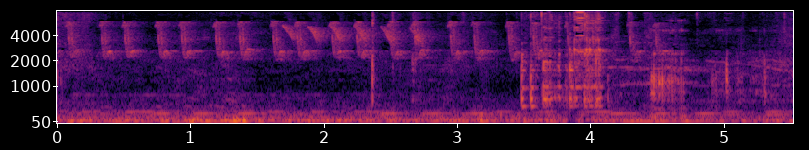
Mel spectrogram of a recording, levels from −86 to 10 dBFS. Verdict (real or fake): real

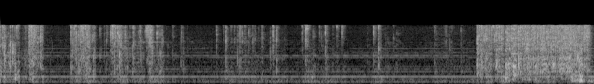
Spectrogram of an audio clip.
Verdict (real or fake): real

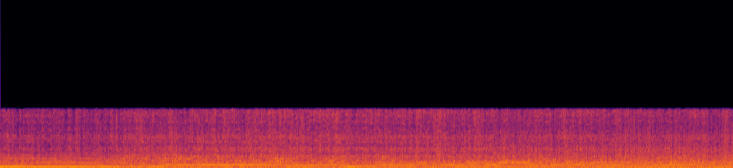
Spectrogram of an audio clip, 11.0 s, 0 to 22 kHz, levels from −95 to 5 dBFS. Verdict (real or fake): real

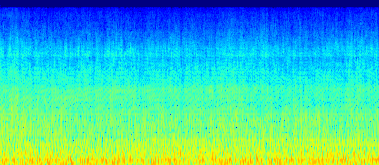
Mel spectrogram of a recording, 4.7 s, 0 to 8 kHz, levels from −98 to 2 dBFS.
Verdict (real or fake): fake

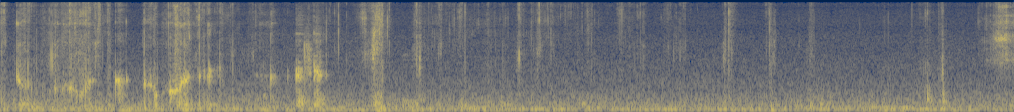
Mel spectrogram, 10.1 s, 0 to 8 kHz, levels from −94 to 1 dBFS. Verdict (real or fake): real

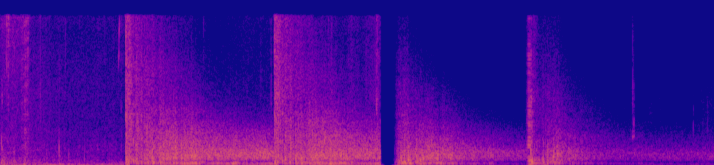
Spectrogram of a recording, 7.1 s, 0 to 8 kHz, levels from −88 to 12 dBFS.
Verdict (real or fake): real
